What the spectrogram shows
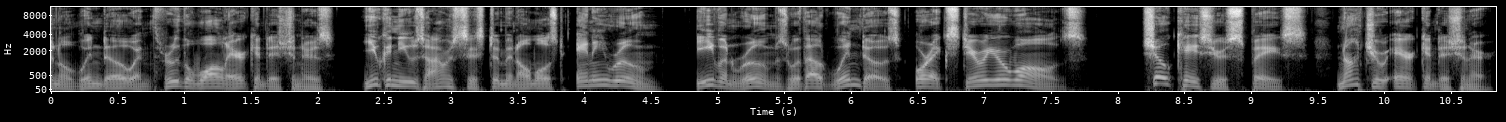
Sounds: Speech

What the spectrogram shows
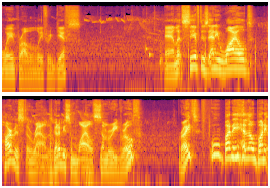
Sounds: Speech

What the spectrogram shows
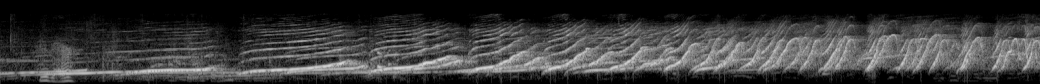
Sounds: gibbon howling

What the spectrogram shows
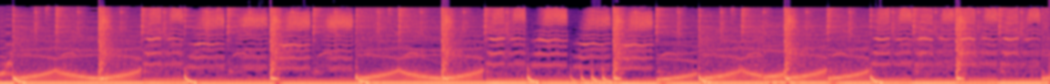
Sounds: Music

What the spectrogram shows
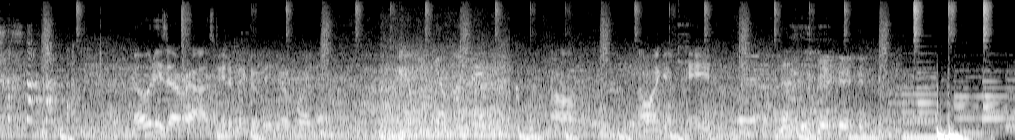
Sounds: Speech, Music

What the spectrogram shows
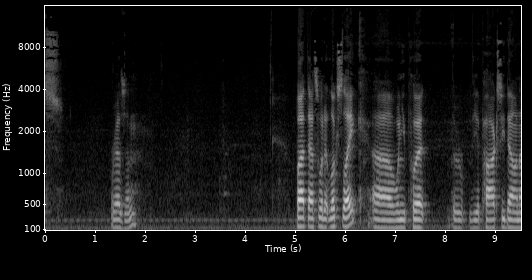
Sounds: Speech

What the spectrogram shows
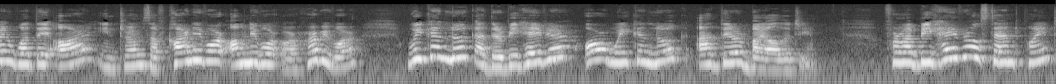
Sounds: Speech

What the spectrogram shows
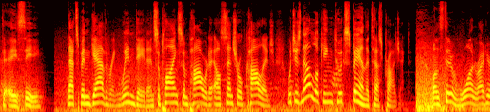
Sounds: Speech

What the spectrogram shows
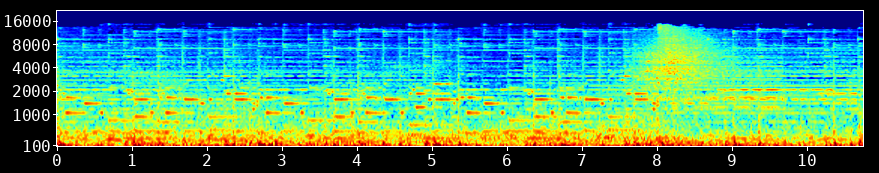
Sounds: Music

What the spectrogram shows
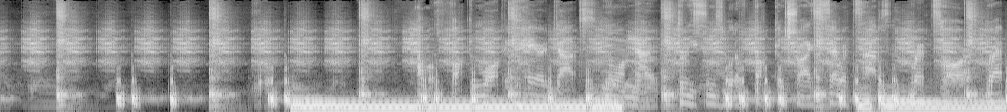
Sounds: Music

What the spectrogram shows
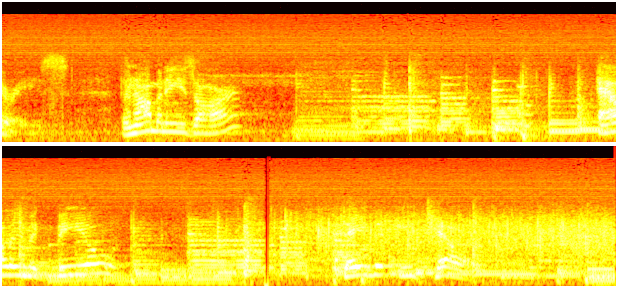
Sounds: Speech, Music

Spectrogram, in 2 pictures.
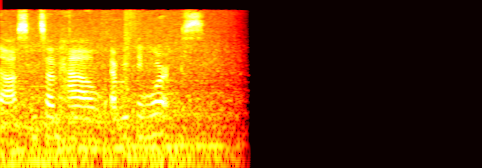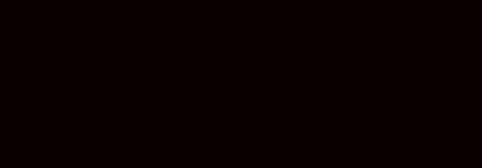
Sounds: outside, urban or man-made, Speech, Silence

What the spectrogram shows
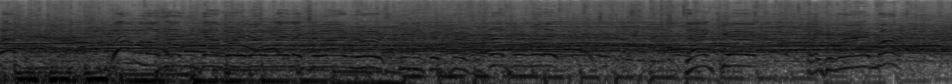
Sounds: Speech, Music, monologue

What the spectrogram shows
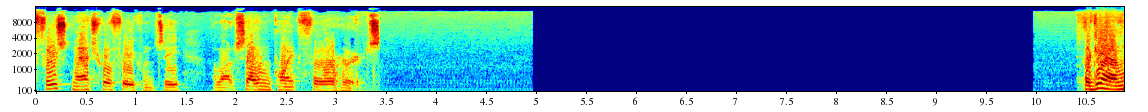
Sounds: Speech

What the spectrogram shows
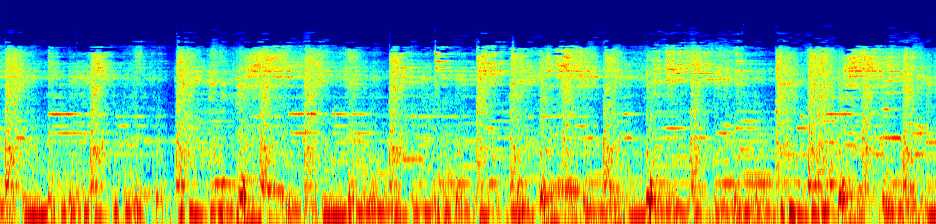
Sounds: Music

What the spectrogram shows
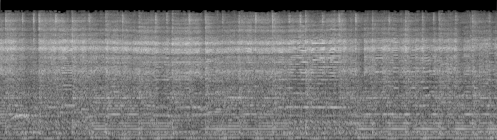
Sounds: Music

